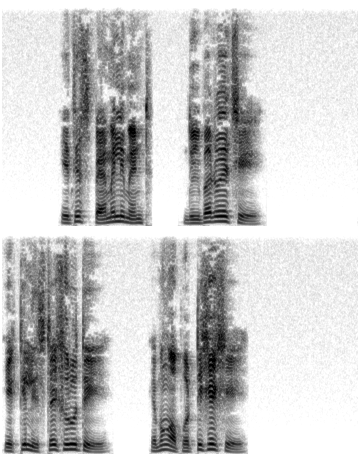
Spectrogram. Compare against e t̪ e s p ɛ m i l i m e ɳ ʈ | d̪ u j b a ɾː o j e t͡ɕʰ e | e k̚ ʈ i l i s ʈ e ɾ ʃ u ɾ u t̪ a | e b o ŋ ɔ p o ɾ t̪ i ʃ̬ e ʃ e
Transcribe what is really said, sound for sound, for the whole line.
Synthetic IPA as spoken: e t̪ e s p ɛ m e l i m e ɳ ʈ | d̪ u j b a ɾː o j e t͡ɕʰ e | e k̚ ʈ i l i s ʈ e ɾ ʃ u ɾ u t̪ e | e b o ŋ ɔ p o ɾ t̪ i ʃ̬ e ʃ e

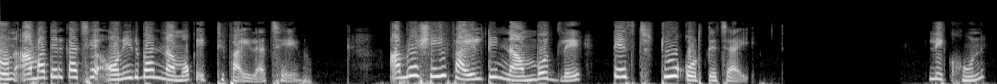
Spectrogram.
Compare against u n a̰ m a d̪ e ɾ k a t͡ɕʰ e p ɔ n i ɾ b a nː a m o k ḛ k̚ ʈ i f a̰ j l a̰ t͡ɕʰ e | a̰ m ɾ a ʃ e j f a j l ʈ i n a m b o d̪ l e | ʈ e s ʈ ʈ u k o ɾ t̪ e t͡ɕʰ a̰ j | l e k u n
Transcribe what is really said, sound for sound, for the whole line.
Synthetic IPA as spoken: u n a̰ m a d̪ e ɾ k a t͡ɕʰ e ʔ ɔ n i ɾ b a nː a m o k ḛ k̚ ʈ i f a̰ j l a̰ t͡ɕʰ e | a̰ m ɾ a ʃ e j f a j l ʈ i n a m b o d̪ l e | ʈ e s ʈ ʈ u k o ɾ t̪ e t͡ɕ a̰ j | l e kʰ u n

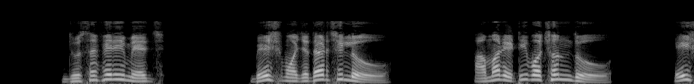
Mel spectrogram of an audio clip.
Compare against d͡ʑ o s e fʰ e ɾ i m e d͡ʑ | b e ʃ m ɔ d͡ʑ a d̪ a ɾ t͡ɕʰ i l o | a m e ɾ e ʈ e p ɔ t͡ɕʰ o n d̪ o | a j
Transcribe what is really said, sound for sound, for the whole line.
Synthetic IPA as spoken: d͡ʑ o s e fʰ e ɾ i m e d͡ʑ | b e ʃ m ɔ d͡ʑ a d̪ a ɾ t͡ɕʰ i l o | a m a ɾ e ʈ i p ɔ t͡ɕʰ o n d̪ o | e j

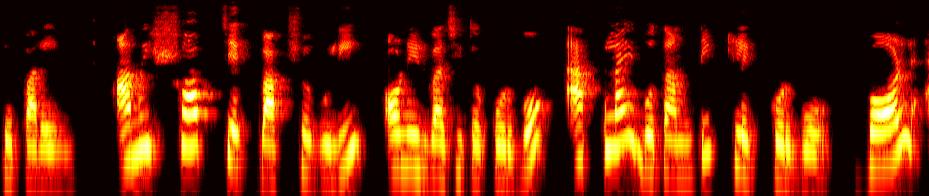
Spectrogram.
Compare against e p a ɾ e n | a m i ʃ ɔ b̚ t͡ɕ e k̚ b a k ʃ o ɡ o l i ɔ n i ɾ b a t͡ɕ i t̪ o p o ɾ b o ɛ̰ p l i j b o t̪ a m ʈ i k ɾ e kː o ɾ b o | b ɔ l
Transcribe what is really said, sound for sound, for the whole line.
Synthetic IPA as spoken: e p a ɾ e n | a m i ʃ ɔ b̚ t͡ɕ e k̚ b a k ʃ o ɡ u l i ɔ n i ɾ b a t͡ɕ i t̪ o k o ɾ b o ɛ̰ p l a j b o t̪ a m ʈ i k l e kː o ɾ b o | b ɔ l

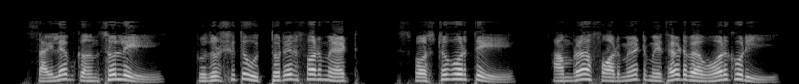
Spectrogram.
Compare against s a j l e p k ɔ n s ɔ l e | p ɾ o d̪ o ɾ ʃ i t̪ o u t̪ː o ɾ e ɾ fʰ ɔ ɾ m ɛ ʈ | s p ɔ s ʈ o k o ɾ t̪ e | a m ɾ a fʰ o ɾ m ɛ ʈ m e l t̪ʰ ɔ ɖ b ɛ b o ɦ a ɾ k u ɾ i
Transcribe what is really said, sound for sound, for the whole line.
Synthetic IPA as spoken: s a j l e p k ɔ n s o l e | p ɾ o d̪ o ɾ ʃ i t̪ o u t̪ː o ɾ e ɾ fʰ ɔ ɾ m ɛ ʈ | s p ɔ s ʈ o k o ɾ t̪ e | a m ɾ a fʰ ɔ ɾ m ɛ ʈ m e t̪ʰ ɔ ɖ b ɛ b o ɦ a ɾ k o ɾ i

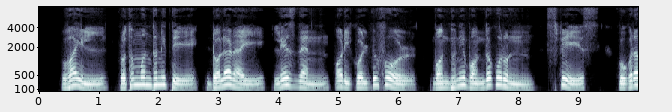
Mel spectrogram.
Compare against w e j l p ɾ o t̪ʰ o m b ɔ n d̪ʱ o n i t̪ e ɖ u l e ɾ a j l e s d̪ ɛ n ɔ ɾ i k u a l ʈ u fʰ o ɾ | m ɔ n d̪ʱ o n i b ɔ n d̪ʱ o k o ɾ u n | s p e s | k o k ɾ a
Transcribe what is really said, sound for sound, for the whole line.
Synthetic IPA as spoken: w a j l p ɾ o t̪ʰ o m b ɔ n d̪ʱ o n i t̪ e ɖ ɔ l a ɾ a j l e s d̪ ɛ n ɔ ɾ i k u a l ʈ u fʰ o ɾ | b ɔ n d̪ʱ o n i b ɔ n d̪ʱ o k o ɾ u n | s p e s | k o k ɾ a

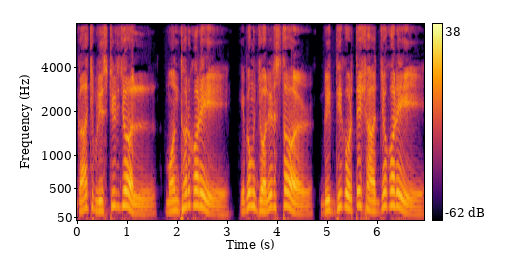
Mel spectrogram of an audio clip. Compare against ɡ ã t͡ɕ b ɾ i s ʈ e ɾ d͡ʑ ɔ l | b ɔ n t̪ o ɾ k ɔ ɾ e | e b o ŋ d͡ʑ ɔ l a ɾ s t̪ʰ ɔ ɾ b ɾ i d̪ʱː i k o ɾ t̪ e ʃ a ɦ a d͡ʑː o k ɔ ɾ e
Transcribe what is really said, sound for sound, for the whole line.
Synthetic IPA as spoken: ɡ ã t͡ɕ b ɾ i s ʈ i ɾ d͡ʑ ɔ l | m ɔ n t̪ o ɾ k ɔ ɾ e | e b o ŋ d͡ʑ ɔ l e ɾ s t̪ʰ ɔ ɾ b ɾ i d̪ʱː i k o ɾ t̪ e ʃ a ɦ a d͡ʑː o k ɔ ɾ e

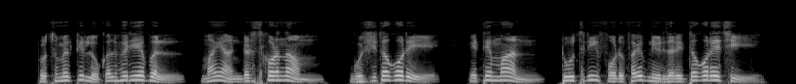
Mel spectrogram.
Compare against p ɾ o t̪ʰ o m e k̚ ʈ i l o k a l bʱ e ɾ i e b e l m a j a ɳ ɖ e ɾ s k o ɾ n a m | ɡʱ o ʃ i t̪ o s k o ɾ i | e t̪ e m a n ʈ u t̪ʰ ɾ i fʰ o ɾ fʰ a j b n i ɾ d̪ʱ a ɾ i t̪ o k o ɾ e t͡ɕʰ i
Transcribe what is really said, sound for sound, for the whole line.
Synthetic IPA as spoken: p ɾ o t̪ʰ o m e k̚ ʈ i l o k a l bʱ e ɾ i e b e l m a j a ɳ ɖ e ɾ s k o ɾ n a m | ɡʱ o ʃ i t̪ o k o ɾ e | e t̪ e m a n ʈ u t̪ʰ ɾ i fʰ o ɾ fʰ a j b n i ɾ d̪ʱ a ɾ i t̪ o k o ɾ e t͡ɕʰ i

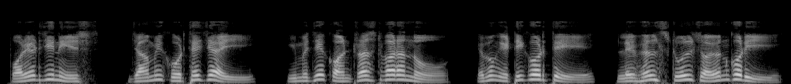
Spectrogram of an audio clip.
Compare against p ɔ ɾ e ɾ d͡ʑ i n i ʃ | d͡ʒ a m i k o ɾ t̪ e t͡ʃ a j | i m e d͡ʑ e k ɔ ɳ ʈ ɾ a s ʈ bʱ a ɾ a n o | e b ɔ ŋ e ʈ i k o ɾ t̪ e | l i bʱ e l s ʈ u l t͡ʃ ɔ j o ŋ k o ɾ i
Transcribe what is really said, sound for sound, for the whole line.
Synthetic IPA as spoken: p ɔ ɾ e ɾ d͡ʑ i n i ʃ | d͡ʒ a m i k o ɾ t̪ e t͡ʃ a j | i m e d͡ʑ e k ɔ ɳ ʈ ɾ a s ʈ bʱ a ɾ a n o | e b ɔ ŋ e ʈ i k o ɾ t̪ e | l e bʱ e l s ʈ u l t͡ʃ ɔ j o n k o ɾ i

